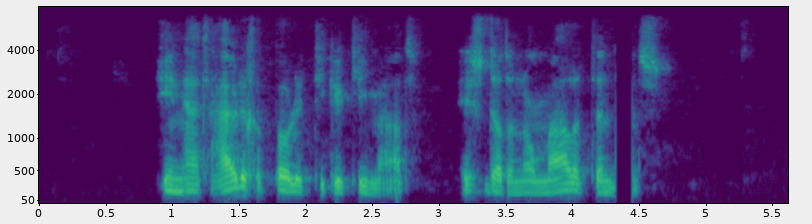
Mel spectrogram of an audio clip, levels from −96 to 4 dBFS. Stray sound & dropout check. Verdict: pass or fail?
fail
